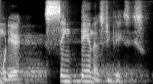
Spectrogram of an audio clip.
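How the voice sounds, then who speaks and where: Fairly high-pitched with ordinary pitch variation, a man speaks amid noticeable background noise and audible room echo. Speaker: visiting preacher. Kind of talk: sermon.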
